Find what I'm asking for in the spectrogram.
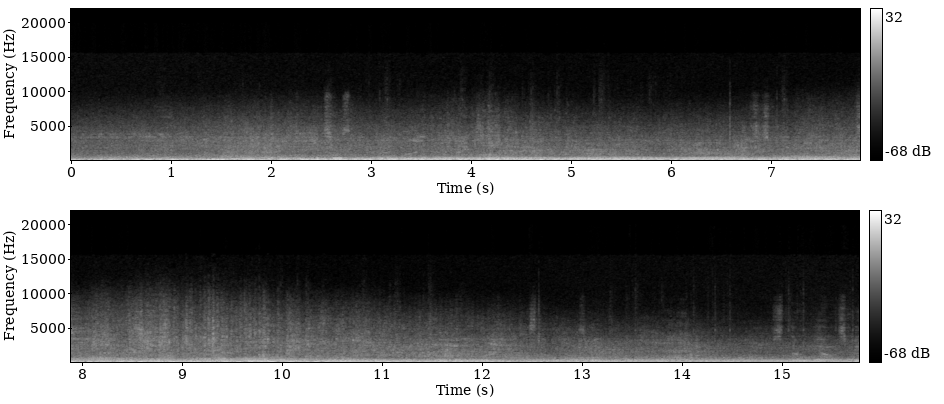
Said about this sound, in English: lots of Spitfires taking off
